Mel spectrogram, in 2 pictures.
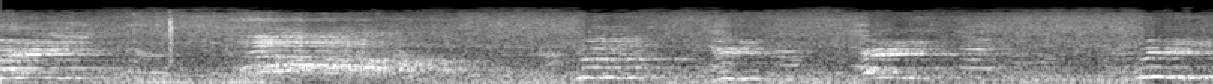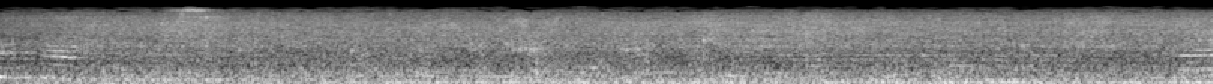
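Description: Voices calling out during the first half, over a steady low hum; the hum goes on alone for the rest.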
